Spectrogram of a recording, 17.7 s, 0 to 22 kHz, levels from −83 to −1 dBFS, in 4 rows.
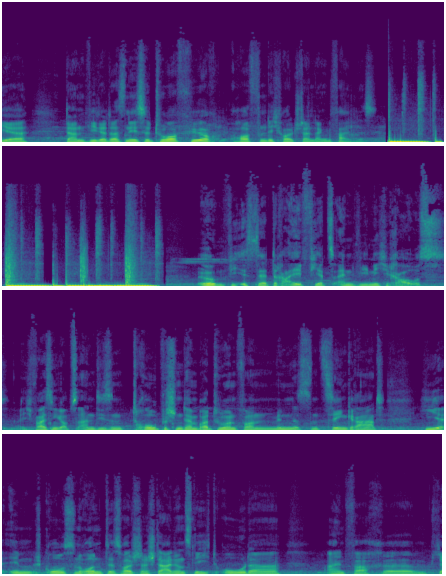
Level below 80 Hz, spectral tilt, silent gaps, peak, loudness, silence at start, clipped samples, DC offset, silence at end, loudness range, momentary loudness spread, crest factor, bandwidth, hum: -20 dBFS; -7 dB/octave; none; -2 dBFS; -21 LUFS; 0 s; under 0.1%; under 0.1%; 0 s; 12 LU; 17 LU; 16 dB; 11.5 kHz; none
